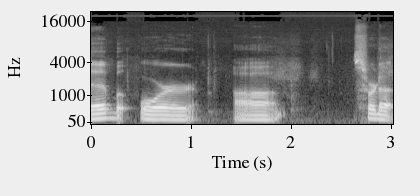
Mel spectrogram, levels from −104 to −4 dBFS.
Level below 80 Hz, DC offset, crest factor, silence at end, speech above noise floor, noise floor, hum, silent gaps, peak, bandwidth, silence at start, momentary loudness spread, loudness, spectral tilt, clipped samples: -52 dBFS; under 0.1%; 14 dB; 0 s; 35 dB; -52 dBFS; none; none; -4 dBFS; over 20 kHz; 0 s; 12 LU; -19 LUFS; -6 dB/octave; under 0.1%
